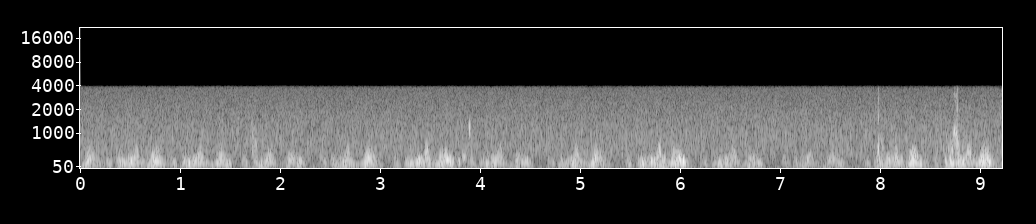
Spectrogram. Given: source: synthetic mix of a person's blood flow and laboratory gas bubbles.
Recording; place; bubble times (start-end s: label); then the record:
Doppler ultrasound of blood flow; precordium
1.70-1.79 s: bubbles
3.75-3.94 s: bubbles
7.95-8.05 s: bubbles
8.62-8.86 s: bubbles
From the record:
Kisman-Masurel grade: 123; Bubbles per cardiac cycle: 1 to 2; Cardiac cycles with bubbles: 10 to 50%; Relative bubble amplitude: loud (0.450 to 0.775); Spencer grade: 2 (many but less than half of the cardiac periods contain bubble signals, singularly or in groups); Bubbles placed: anywhere in the cardiac cycle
